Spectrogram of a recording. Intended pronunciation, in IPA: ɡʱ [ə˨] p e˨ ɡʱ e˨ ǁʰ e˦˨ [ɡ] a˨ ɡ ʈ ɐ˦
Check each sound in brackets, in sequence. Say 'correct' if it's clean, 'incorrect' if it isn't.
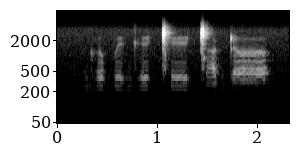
correct, incorrect

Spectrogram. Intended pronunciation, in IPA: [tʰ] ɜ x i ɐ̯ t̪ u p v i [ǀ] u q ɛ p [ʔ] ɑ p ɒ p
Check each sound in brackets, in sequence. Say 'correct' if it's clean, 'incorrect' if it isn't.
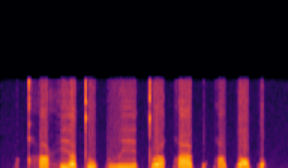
incorrect, incorrect, incorrect

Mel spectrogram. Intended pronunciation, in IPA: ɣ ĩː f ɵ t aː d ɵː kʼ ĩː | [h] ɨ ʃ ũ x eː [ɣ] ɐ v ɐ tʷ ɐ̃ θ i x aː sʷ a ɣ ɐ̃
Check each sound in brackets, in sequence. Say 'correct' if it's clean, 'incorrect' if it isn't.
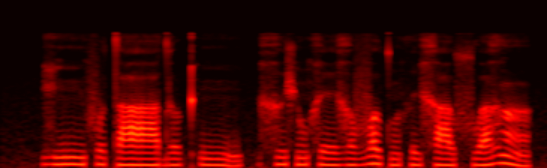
incorrect, correct

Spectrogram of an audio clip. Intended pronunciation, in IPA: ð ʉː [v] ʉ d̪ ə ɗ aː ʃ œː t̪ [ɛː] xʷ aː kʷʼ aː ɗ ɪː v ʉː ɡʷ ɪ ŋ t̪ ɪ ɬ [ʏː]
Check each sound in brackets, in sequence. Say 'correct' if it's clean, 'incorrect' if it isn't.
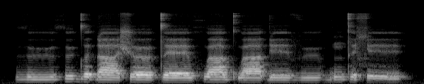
incorrect, correct, incorrect

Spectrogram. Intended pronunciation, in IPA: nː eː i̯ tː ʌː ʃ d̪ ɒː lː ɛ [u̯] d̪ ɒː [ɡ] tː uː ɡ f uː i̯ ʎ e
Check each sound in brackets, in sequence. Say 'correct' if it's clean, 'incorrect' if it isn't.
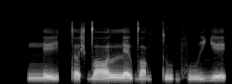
correct, correct

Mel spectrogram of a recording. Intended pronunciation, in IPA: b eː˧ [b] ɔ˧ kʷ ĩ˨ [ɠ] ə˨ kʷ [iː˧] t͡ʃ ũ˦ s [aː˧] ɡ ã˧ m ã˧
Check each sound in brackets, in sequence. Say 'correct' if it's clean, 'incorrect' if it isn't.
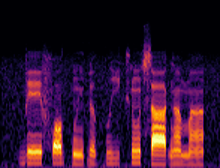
incorrect, incorrect, correct, correct

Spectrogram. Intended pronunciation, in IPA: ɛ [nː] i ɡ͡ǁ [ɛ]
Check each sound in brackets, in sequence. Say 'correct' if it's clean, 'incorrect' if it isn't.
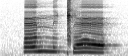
correct, correct

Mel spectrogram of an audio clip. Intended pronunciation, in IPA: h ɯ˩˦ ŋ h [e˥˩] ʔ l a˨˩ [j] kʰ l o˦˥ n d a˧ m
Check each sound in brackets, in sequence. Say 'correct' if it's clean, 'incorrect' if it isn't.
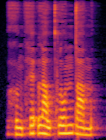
incorrect, incorrect

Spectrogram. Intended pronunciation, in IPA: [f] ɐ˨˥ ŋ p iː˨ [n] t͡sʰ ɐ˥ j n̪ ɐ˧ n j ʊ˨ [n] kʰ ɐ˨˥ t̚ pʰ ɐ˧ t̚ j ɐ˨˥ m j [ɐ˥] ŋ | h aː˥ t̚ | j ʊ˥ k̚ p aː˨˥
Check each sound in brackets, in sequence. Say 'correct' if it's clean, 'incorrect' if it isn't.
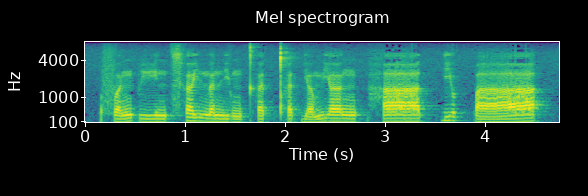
correct, correct, incorrect, correct

